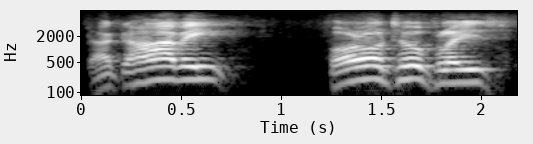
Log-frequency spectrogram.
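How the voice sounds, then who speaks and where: An actor playing a casual, placating hospital attendant in an old radio drama. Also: male voice, high-pitched, moderate pace, natural voice. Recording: muffled vintage radio recording.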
